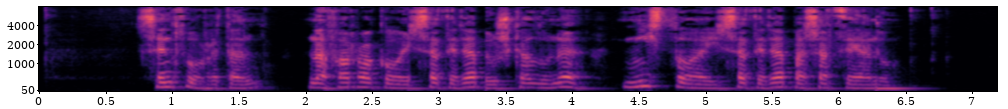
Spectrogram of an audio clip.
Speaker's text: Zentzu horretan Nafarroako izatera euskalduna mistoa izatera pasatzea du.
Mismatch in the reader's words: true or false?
false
